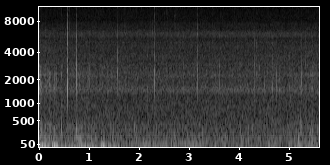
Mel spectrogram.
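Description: Steady hiss of rain falling on wet pavement, with scattered sharp ticks that are most frequent in the first couple of seconds.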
